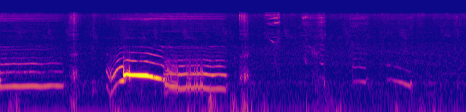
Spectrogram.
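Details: Pet dog making funny noises: a level nasal whine, then a sharp upward-swooping howl that slowly sinks and breaks lower, followed by quiet, faint whimpers trailing off.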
